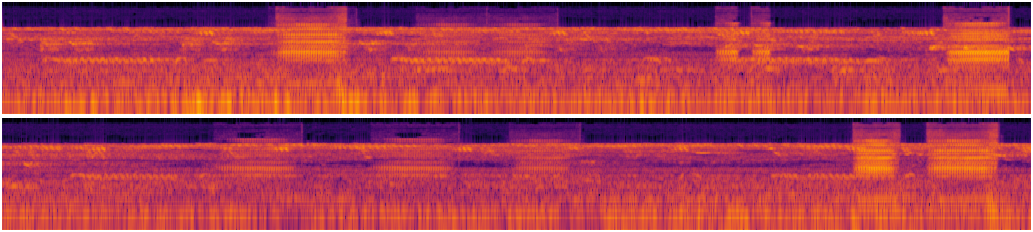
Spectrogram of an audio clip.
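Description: Savanna nature ambience: a steady bed of insect-like noise with short animal calls every few seconds, the loudest about a second and a half in, near five seconds, and twice near the end.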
